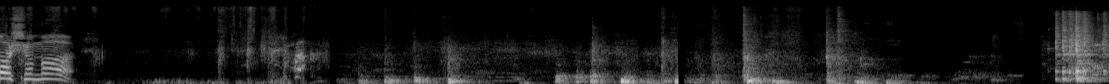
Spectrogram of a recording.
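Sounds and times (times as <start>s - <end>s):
running footsteps on grass: 1.0s - 6.8s.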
